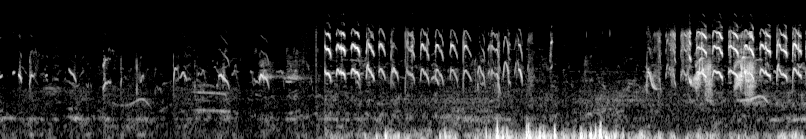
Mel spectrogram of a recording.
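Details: Baby black drongos in close view: scattered soft chirps, then a sudden burst of high, rasping, repeated squeaky notes, nearly three each second, rising and falling together, with rustling and handling noise underneath.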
